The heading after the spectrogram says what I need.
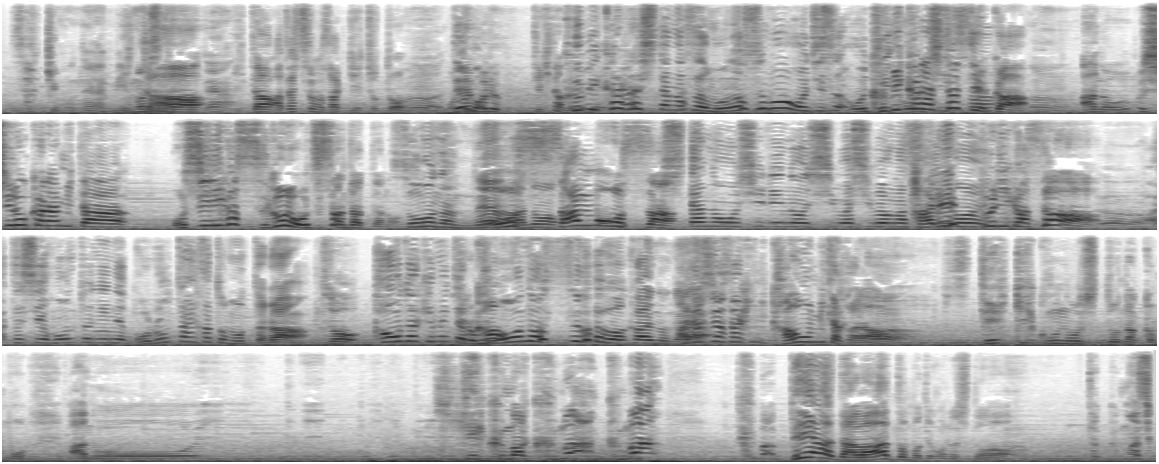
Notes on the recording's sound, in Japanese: ドスドライブ収録。ロードノイズゴメンね。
